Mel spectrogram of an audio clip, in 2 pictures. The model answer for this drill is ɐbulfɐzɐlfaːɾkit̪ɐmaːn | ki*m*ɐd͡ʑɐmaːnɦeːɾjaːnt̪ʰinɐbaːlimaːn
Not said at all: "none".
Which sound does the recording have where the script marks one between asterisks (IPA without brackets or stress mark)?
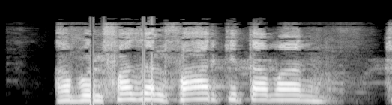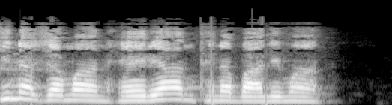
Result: n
